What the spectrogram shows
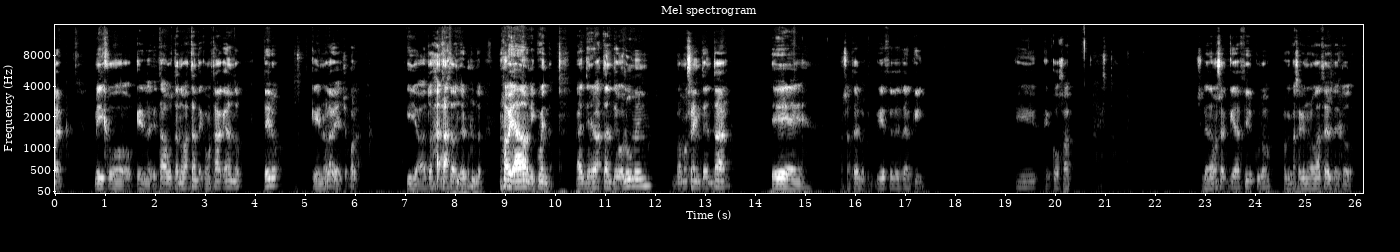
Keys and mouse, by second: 4.8 3, 5.0 right click, 5.4 right click, 6.1 alt+q, 7.5-15.4 shift+middle drag, 12.7 1, 15.4 right click, 16.3 ctrl+right click, 16.7 ctrl+right click, 17.0 ctrl+right click, 17.4 ctrl+right click, 17.8 ctrl+right click, 19.5 ctrl+right click, 19.7 ctrl+right click, 19.9 ctrl+right click, 20.6-26.1 shift+middle drag, 21.4 w, 25.5 ctrl+z, 26.0 Tab.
